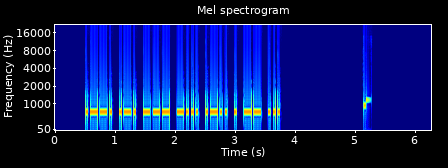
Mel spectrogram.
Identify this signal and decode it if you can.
Morse code, heard as a keyed tone, about 30 wpm, 700 Hz. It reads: PROBLEMS
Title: ES:S Suffix - Top 100 Words with Base Words 30wpm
